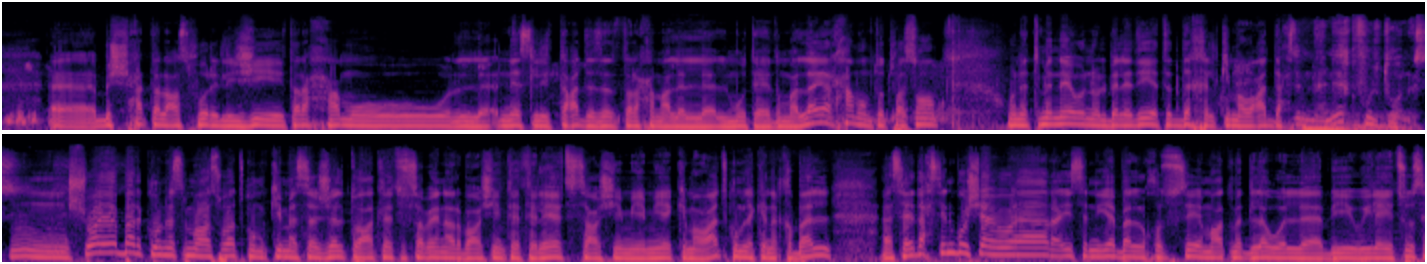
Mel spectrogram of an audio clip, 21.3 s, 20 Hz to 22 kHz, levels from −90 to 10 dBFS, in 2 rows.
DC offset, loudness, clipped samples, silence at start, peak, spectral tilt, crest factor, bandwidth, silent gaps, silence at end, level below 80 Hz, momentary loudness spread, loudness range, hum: under 0.1%; -35 LUFS; under 0.1%; 0 s; -22 dBFS; -5 dB/octave; 12 dB; 15.5 kHz; none; 0 s; -48 dBFS; 3 LU; 1 LU; none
